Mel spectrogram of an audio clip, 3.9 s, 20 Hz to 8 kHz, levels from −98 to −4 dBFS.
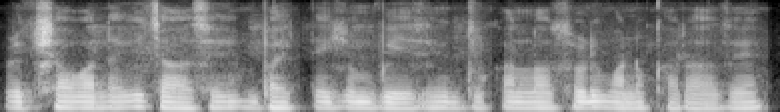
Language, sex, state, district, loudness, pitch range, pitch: Nagamese, male, Nagaland, Dimapur, -19 LUFS, 100-110 Hz, 105 Hz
